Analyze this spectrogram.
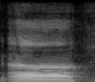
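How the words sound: The scream sounds playful, as if smiling.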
